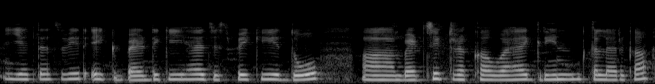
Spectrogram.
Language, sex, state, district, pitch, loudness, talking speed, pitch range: Hindi, female, Chhattisgarh, Bastar, 230 Hz, -28 LUFS, 185 wpm, 215-240 Hz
